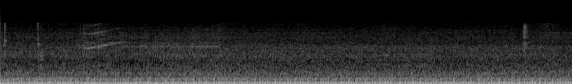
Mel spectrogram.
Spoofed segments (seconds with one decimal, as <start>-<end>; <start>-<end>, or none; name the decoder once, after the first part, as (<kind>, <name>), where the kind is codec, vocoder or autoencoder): 0.8-1.6 (vocoder, Vocos)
